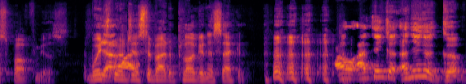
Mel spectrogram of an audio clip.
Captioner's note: chuckles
